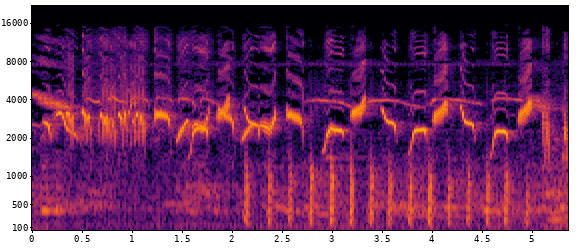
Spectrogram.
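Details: Tame caged Chinese hwamei, one of a pair, singing fighting song: a few looping whistles, then a string of loud down-slurred whistled notes repeated about three times per second.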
